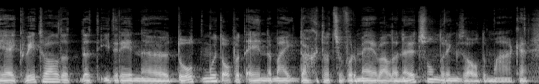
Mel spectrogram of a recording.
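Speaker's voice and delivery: ordinary talk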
